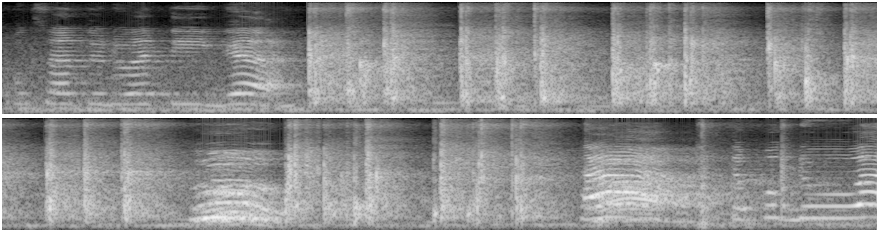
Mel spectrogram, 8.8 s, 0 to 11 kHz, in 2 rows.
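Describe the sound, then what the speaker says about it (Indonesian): Schoolchildren in a group counseling game clap repeatedly in counted rounds, bursts of loud, ragged handclaps close by, with an adult voice and some laughter between the sets. "Tepuk 1, 2, 3."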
